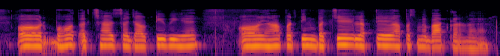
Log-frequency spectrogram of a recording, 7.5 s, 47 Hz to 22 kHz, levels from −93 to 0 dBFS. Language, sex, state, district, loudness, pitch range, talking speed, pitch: Hindi, male, Jharkhand, Jamtara, -33 LUFS, 140-155 Hz, 150 wpm, 150 Hz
